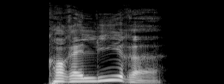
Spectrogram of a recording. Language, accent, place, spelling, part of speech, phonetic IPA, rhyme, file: German, Germany, Berlin, korreliere, verb, [ˌkɔʁeˈliːʁə], -iːʁə, De-korreliere.ogg
- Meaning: inflection of korrelieren: 1. first-person singular present 2. first/third-person singular subjunctive I 3. singular imperative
